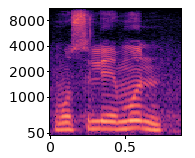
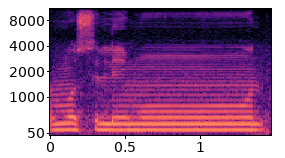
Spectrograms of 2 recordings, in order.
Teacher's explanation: آپ نے ضمہ کو کھینچا، واو پیدا ہو گیا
